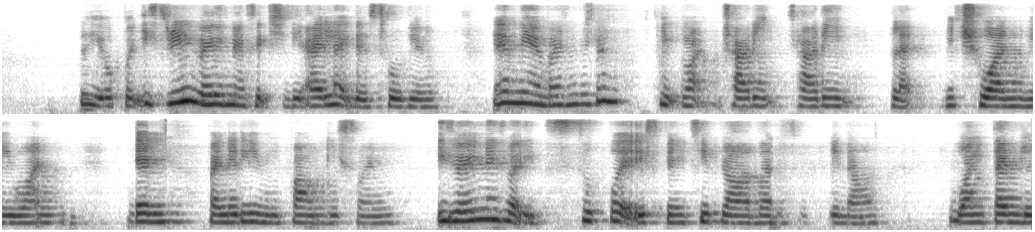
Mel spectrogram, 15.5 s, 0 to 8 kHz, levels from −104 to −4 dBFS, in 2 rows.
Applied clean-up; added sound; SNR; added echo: neural mask model DeepFilterNet 3.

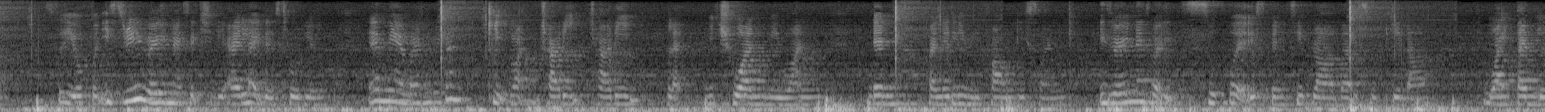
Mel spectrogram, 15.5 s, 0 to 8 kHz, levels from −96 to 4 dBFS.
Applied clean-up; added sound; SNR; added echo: none; Scissors; 16 dB; reverberation time 1.0 s.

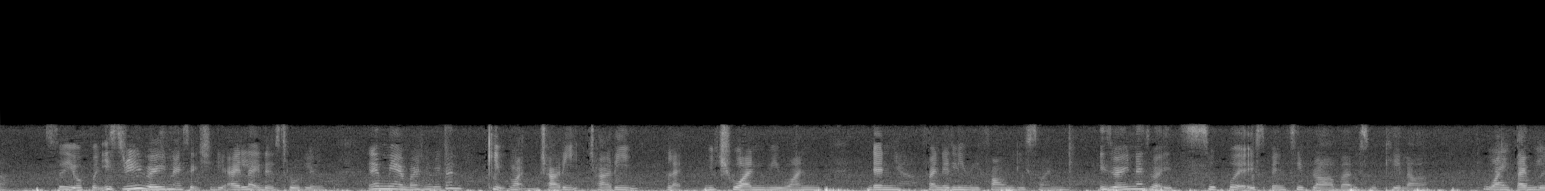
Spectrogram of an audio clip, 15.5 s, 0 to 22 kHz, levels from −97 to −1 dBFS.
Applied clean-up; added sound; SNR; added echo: none; none; none; none.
